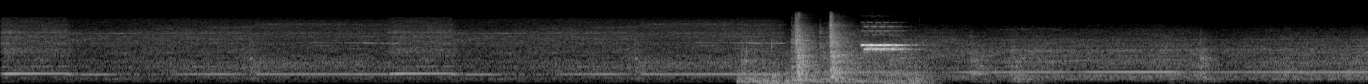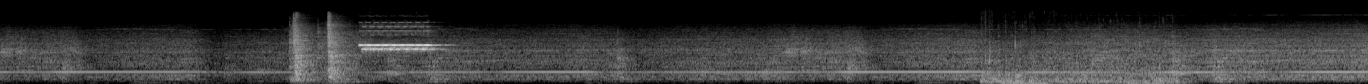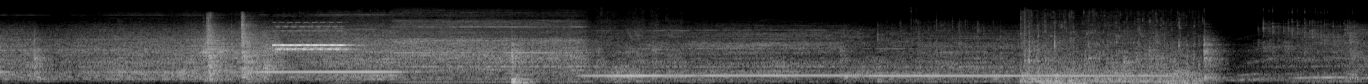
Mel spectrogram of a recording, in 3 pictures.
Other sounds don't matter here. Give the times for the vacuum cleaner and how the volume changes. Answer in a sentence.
The vacuum cleaner can be heard from 0.0 to 41.0 s, getting louder.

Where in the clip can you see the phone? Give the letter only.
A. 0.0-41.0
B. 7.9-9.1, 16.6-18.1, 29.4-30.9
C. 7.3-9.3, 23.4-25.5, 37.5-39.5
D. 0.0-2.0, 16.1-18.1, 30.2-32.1
B.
